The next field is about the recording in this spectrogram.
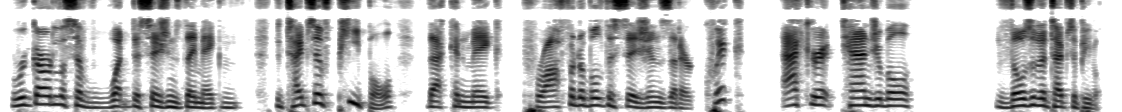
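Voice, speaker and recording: A man with a fairly high pitch speaks loudly at a moderate pace, animated in tone and with lively intonation. The recording is very clean with a silent background and a dry, close sound with no echo. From Canada. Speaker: guest, card game player. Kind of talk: casual chat. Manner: loud, animated.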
